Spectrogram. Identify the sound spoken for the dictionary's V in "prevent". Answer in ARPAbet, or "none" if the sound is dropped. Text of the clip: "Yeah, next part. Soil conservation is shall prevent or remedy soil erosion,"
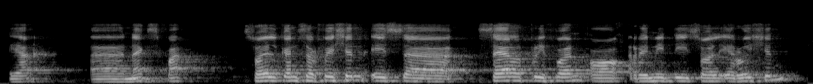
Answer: F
